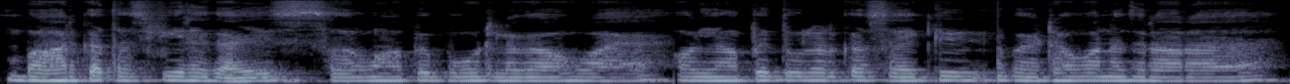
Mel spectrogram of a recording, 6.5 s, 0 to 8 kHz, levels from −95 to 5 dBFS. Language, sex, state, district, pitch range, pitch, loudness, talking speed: Hindi, male, Uttar Pradesh, Budaun, 130-140 Hz, 135 Hz, -36 LUFS, 260 wpm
